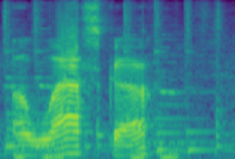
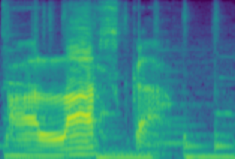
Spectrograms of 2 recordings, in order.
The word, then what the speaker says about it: Alaska: In English, you would say Alaska. But in Spanish, like I said, all those A's are going to make the same sound. Ah. It's going to be ah, ah, ah. So in Spanish, you'd say Alaska.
